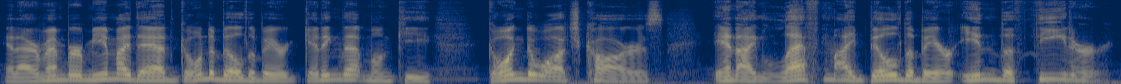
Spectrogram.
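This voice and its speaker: A man's voice: fairly high pitch, normal speed, dry recording. Rambling young man with a cough. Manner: rambling, conversational, with fillers. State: coughing, throat irritated. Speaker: live stream host. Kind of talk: casual chat ranking movies.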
